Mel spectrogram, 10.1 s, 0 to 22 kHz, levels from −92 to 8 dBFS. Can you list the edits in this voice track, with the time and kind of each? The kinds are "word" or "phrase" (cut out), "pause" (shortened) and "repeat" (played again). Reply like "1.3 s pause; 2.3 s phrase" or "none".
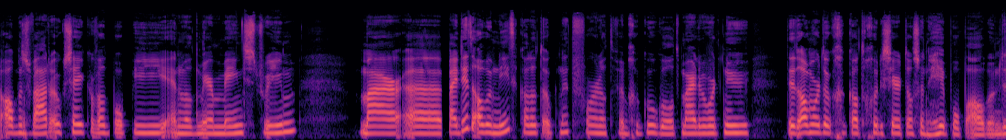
1.1 s word; 4.4 s word; 5.7 s word; 6.3 s word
